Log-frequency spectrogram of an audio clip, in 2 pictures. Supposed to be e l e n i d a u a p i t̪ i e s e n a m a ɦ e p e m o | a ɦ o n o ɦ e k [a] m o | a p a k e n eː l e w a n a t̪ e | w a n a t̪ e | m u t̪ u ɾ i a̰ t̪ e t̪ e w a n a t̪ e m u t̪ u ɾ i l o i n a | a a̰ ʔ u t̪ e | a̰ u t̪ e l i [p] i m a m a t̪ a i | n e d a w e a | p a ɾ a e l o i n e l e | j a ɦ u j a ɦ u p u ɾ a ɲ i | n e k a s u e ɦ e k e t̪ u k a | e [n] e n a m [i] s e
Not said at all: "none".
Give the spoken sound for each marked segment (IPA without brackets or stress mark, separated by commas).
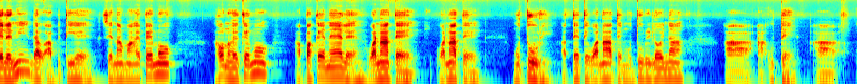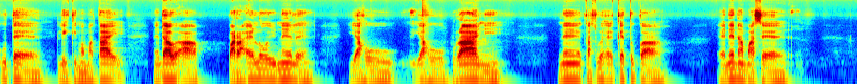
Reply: e, k, n, a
